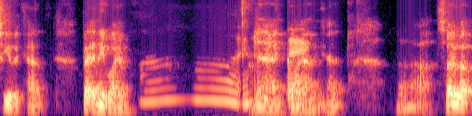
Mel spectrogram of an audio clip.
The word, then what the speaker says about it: coelacanth: Sea creatures, and I thought it was pronounced coelacanth, but it's not. It's actually pronounced coelacanth.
